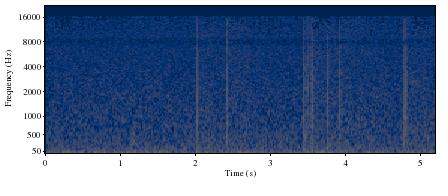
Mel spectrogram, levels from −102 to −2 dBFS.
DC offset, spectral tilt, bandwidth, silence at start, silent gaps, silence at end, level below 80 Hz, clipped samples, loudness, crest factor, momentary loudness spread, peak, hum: under 0.1%; -2 dB/octave; 16.5 kHz; 0 s; none; 0 s; -74 dBFS; under 0.1%; -65 LUFS; 30 dB; 5 LU; -34 dBFS; none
